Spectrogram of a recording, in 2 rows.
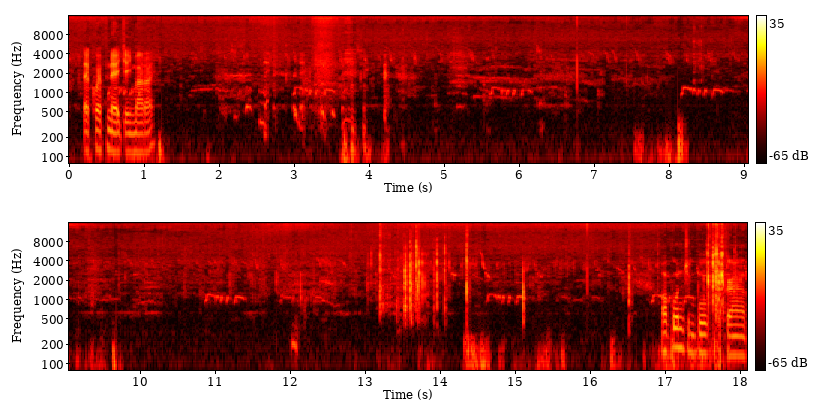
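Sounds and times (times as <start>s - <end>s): birds calling: 0.0s - 18.0s
rustling: 10.0s - 14.3s.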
